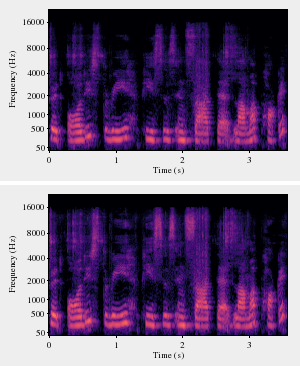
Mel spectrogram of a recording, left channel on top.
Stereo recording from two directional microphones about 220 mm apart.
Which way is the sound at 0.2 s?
40° right (ahead or behind).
